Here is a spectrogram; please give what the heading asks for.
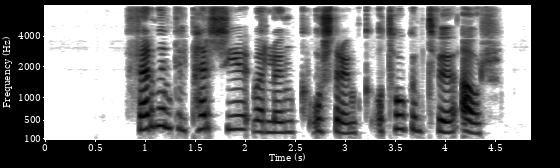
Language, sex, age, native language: Icelandic, female, 20-29, Icelandic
